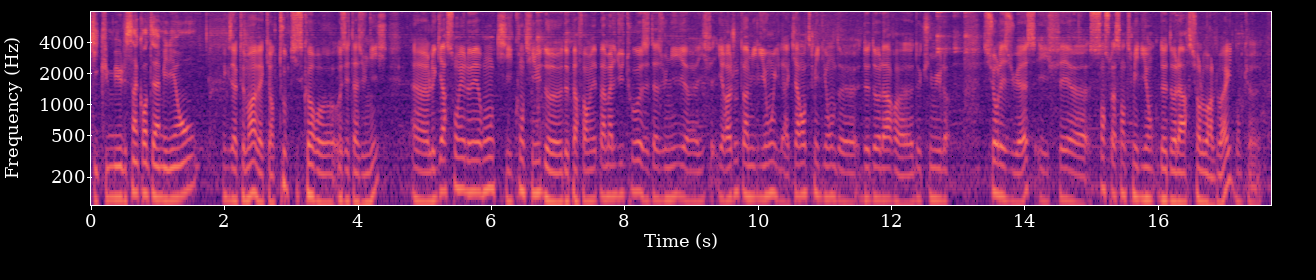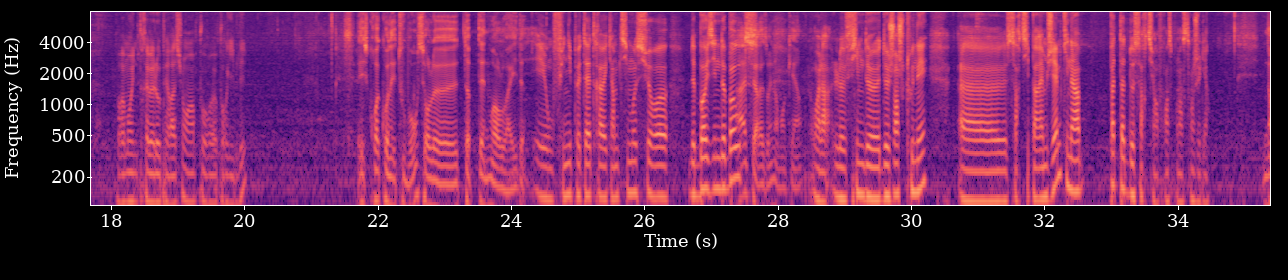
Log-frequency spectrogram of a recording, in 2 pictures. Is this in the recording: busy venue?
yes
